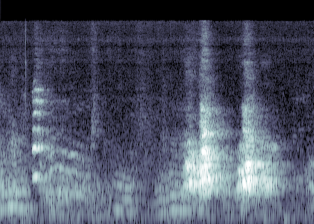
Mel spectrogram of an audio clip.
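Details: Lhasa Apso dog indoors at home: quiet murmuring in the first seconds, then two loud, rough barks about half a second apart near the end.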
